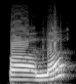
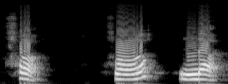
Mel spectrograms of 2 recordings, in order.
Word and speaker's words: ಫಲ: ಮಹಾಪ್ರಾಣ ಅಕ್ಷರ ನೆಕ್ಸ್ಟ್ ನೋಡಿ ಇಲ್ಲಿ ಬಂದು ಫಲ ಫಲ ಪಲ ಫ ಲ ಫಲ ಓಕೆ ಇದು ಮಹಾಪ್ರಾಣಾಕ್ಷರ ನೆಕ್ಸ್ಟ್ ಜ ಳ ಜಳ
